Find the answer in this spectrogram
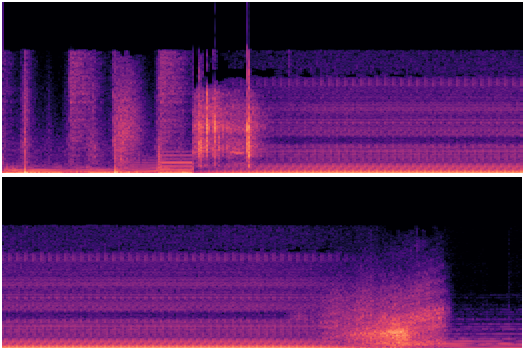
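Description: Background music with a steady beat. About a second in it breaks off into a long held synth chord. Near the end a swelling whoosh transition effect follows.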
